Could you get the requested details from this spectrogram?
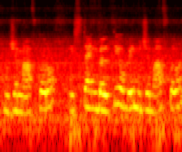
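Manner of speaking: soft, low, conciliatory reply; gentle apology. Acted. Answering someone who has flared up, softly apologetic. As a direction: demonstrate a meek plea to be forgiven. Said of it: "कैसे उत्तर देना है?".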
